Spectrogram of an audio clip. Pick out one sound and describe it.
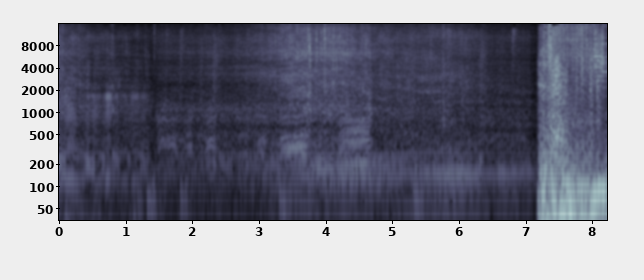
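Motorcycle engines hum as the bikes ride past.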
